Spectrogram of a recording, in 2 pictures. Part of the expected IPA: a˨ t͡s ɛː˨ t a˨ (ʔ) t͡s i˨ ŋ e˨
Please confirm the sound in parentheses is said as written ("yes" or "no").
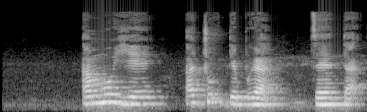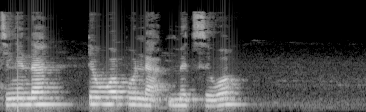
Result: yes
